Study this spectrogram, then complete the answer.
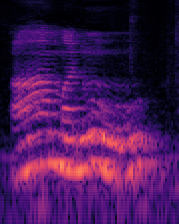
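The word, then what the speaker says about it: آمَنُوا: waw at the end and an alif with a circle which is not recited. It's called alif al-wiqaya with a little circle, which means you do not pronounce or recite the alif. It is just written there. Actual recitation is only waw.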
